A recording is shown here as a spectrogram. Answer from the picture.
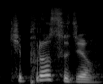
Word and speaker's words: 키프로스: 거기서 배타고 구로에 가서이 구불로 우리 성경에는 구불로 이렇게 해놨는데 에 원래 발음은 키프로스 지금도 키프로스 쓰고 있는데이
